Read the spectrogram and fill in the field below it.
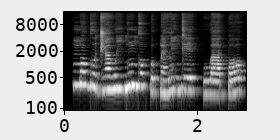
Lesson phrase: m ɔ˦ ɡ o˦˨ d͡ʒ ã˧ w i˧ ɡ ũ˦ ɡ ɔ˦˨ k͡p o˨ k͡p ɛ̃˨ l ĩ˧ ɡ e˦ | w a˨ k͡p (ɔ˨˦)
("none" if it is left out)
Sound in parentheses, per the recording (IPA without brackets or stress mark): ɔ˨˦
